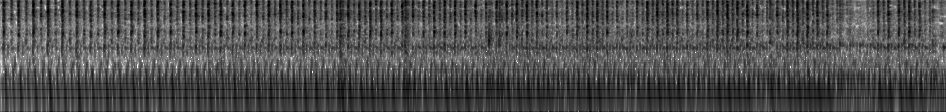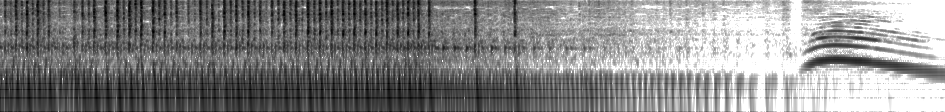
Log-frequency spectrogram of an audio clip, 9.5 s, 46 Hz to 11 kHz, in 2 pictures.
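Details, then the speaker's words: 1968 VW Baja Bug flat-four, barn-stored for decades, first run on hooked-up fuel with no exhaust fitted: sharp, raw, rapid popping bark like a loud lawnmower at steady revs, then shuts down; carb top screw loose, leaking fuel. "It sounds like a really loud lawnmower. Yeah, it does. It does. Let's put the exhaust on it because it's quite loud."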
